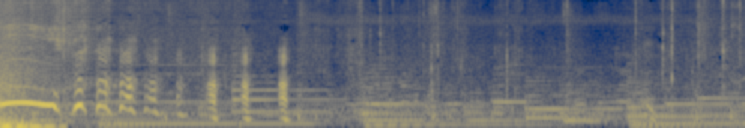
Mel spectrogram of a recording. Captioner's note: laughs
